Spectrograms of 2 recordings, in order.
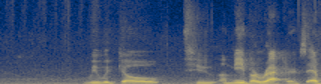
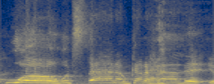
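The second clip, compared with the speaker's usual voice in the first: high, loud imitation of a thrilled fan; mock awed excitement; 12 semitones higher, 3 dB louder than usual. Record fan shown a rare album, acted high-pitched excitement. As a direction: leap up high with eager wonder.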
